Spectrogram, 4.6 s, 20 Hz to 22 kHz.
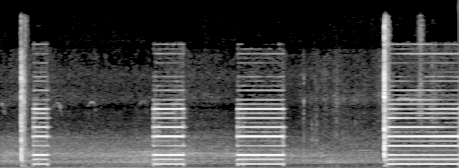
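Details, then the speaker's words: Volkswagen-built Bentley Continental GT 12-cylinder, engine off: steady high beeps in short bursts about a second apart, then one held tone, the lights-on warning chime because the parking light was left on via the high beam/signal stalk. "so apparently the high beam switch is also the parking light switch what silly volkswagen so it's still on is it on"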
